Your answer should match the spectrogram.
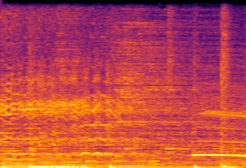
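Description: Live band performance: a woman sings a high, wavering wordless line over bass and regular drum hits.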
